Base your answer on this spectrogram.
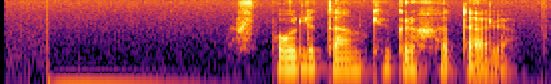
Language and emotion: Russian, sad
